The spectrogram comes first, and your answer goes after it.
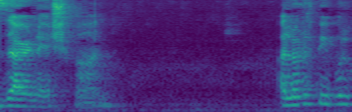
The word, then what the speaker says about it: Zarnish Khan: Please pronounce your name. It's Zarnish Khan. A lot of people call it Zarnish, and that pisses me off. But it's Zarnish Khan.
